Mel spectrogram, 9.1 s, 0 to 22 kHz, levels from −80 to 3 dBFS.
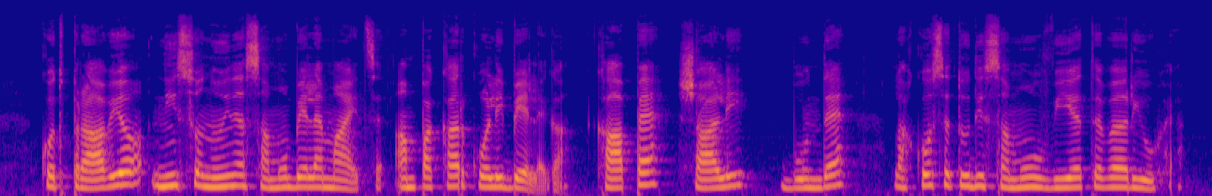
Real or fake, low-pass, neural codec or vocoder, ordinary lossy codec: real; 19.8 kHz; none; MP3, 96 kbps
